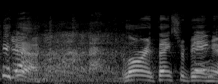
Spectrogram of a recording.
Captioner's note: crowd laughs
